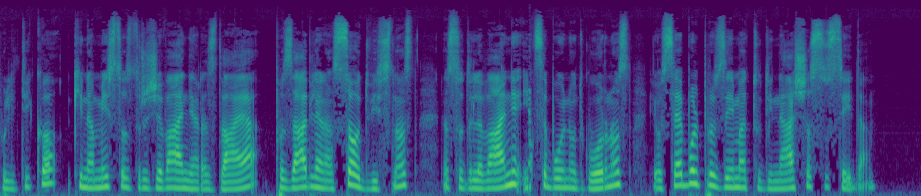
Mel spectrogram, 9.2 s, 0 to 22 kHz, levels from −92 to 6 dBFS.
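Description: At 5.24 to 5.34 s, after "na soodvisnost na sodelovanje", damaged data in the compressed stream makes the decoder lose sync briefly before "odgovornost jo vse bolj".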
